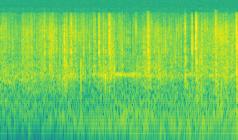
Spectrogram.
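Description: Near silence, with faint scattered clicks and crackles.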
